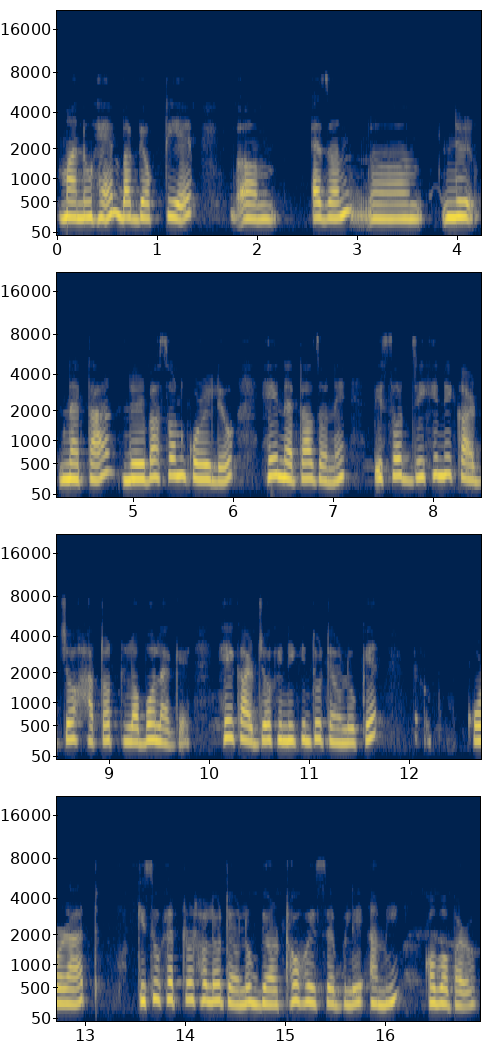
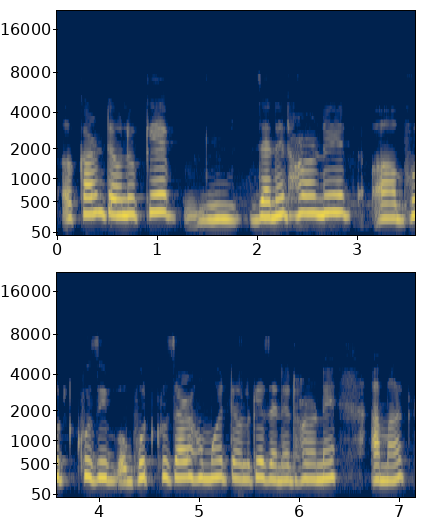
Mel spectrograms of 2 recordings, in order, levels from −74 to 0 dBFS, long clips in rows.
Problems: none marked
